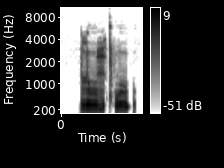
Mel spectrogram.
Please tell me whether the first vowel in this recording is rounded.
yes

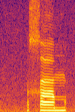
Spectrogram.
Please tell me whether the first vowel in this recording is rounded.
no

